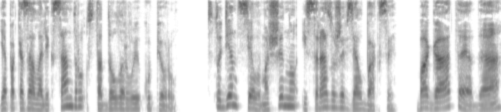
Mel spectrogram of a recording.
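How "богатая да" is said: smirking tone. A student takes the offered cash and replies, smirking. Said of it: "ухмыльнулся он".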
